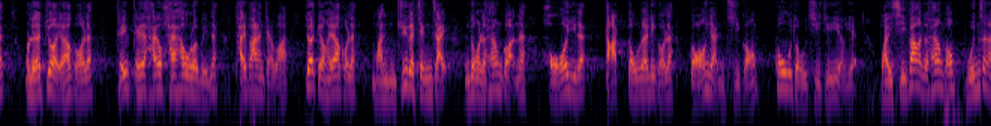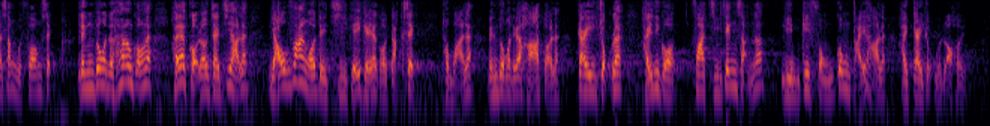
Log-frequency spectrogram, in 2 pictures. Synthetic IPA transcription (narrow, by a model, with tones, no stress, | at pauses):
ŋɔː˨˧te˨˩ɛ˥tt͡so˨˥wɐ˨jɐ̰˨˧wjɐ˥tkɔː˧lɛː˥ | t̪ʰe˨˥˨ɦɐ˨˥hɐ˨˥jɦɐ˨˥wlɵ˨˧ɥpiː˨nlɛ˥ | t̪ʰɐ˨˥jfaː˥nɛ˥t͡sɐ˨˩wa̰ː˨t̪o˥jɐ˥kɛː˧˨hɐ˨˥jɐ˨˧˦ɐ˥kɔː˧lɛː˥mɐ̰˨˩nt͡ʃyː˨˥kɛː˧t͡sɪ˧ŋt͡sɐ˧jlɪ˨ŋt̪o˧wŋɔ˧e˨˩ɦœː˥ŋkɔː˨˥ŋ̰ːɐ̰˨˩nlɛ˥ | hɔ̰ː˨˥jiː˨˧lɛ˥t̪a̰ː˨tt̪o˧wlɛː˥liː˥kɔː˧lɛ˥kɔ̰ː˨˥ŋjɐ̰˨˩nt͡siː˨˩kɔ̰ː˨˥ŋ | ko˥wt̪o˨wt͡siː˨t͡siː˨˥niː˥jœ̰ː˨ŋjɛ̰ː˨˧˦ | wɐ̰˨˩jt͡sʰiː˨˩faː˥nŋɔː˨˧te˨jɦœː˥ŋkɔː˨˥ŋpuː˨˥nsɐ˥nkɛ˧sɐ˥ŋwuː˨t̚fɔː˥ŋsɪ˥k̚ | lɪ˨ŋt̪o˧wŋɔ˧t̪e˨˩jɦœː˥ŋkɔː˨˥ŋlɛ˥hɐ˨˥jɐ˥t̚kɔː˧k̚lœː˨˧ŋt͡sɐ˧jt͡siː˥haː˨˩lɛ˥ | jɐ˨˧wfaː˥nŋɔː˨˧t̪e˨jt͡siː˨ke˨˥jkɛː˧jɐ˥t̚kɔː˧t̪ɐ˨k̚sɪ˥k̚ | t̪ʰʊ˨˩ma̰ː˨˩lɛ˥lɪ˨ŋt̪o˧wŋɔ˧te˨˩kɛ˧ha̰ː˨˦t̪ɔː˨˩jlɛ˥kɐ˧jt͡sʊ˨k̚lɛ˥hɐ˨˥jniː˥kɔː˧faː˧t̚t͡siː˨˧t͡sɪ˥ŋsɐ̰˨˩nlaː˥ | liː˨˩mkiː˧t̚fʊ˨˩ŋkʊ˥ŋt̪ɐ̰˨˥jɦa̰ː˨˩lɛ˥hɐ˨jkɐ˧jt͡sʊ̰˨k̚wṵː˨˧t̚lɔ̰ː˨k̚hɵ̰˧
